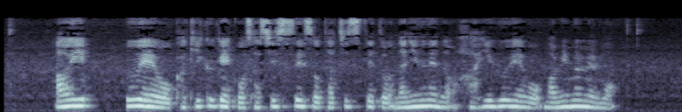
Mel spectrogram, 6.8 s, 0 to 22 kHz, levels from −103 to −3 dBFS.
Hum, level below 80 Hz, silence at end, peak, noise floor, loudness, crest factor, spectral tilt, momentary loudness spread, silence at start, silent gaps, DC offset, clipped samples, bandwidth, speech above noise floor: none; -60 dBFS; 0.7 s; -6 dBFS; -58 dBFS; -23 LUFS; 16 dB; -5 dB/octave; 10 LU; 0.55 s; none; under 0.1%; under 0.1%; 11.5 kHz; 36 dB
